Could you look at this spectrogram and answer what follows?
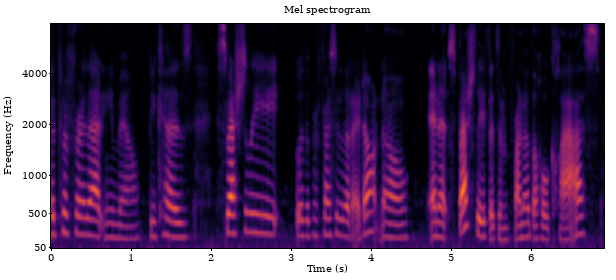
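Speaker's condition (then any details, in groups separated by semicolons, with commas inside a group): No condition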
